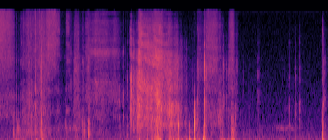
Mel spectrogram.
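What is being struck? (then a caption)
Thick printed paper pages of an open book. Long nails from both hands tap and scratch across a printed page of an open, thick-paged paper encyclopaedia, then lift a page corner. Quiet, crisp tapping clicks mix with bright, papery scratching and rustling that swells in the middle. The sound thins to a few scattered light taps at the end.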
